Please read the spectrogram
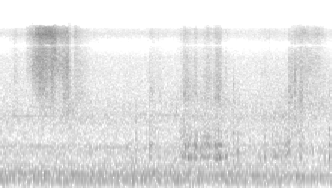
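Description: Tesla Cybertruck's electric drive heard from inside the cab while driving slowly: a steady low hum. The driver finds this electric sound louder than in other Teslas and wonders whether it comes from the electric motor.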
